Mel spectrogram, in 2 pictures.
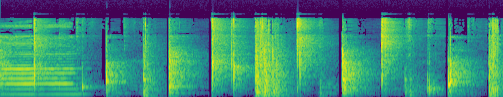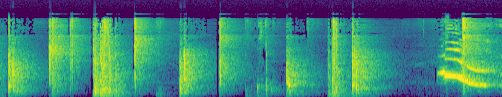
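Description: Plastic cups tap and slap on a table in a rhythm.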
